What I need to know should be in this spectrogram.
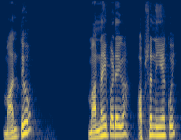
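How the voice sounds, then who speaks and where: Lecturing online as he sketches a diagram, a high-pitched, animated biology teacher talks fast. He keeps repeating himself, posing questions he then answers, swinging between loud questions and quiet muttering as he draws.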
